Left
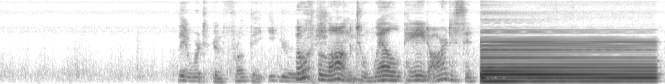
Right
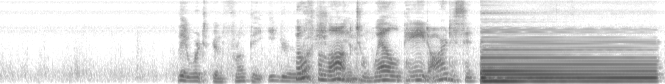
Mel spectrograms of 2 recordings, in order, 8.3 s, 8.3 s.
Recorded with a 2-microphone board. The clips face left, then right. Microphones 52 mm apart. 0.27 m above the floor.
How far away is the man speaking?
About 2.5 m.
